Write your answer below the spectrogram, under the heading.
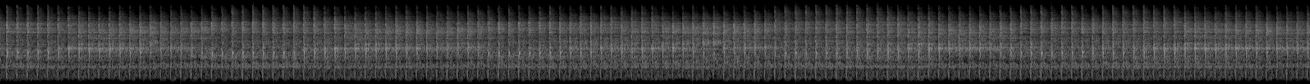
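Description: Steady, rapid mechanical tapping at about 146 pulses a minute, harsh and monotonous, from a shock wave therapy device at work.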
